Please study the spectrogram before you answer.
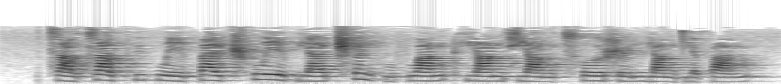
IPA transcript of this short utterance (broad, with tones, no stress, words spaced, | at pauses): t͡sɑ˨˩ʊ̯t͡sɑ˥˩ʊ̯pʰy˥pwe˨˩ɪ̯ pa˥˧ɪ̯ ʈ͡ʂʰwe˥˩ɪ̯pjä˧˥ ʈ͡ʂʰə˥˩nfu˩fwɑ˧˥ŋ pʰjɑ˥ŋɕjɑ˨˩ŋ t͡sʰo˥ʊ̯ʂɻ̩˧˥ n̪jɑ˨˩ŋt̪jɛ˦pɑ˧˥ŋ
